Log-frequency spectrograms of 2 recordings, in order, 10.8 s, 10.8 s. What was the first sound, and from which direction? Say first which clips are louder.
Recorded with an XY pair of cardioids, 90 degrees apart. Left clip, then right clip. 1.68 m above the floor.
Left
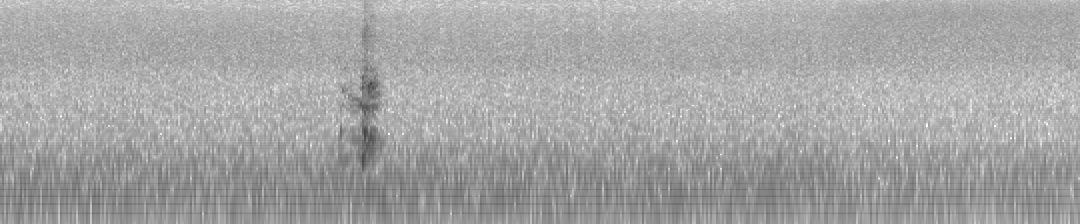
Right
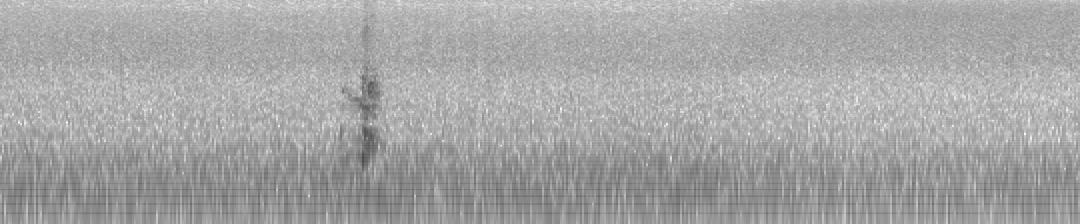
A sneeze: left 4 dB; 40° left.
